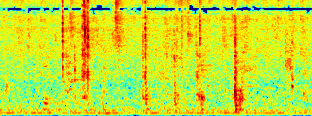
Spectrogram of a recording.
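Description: A coffee machine lever clicks shut.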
